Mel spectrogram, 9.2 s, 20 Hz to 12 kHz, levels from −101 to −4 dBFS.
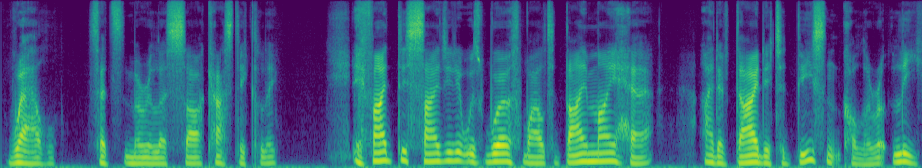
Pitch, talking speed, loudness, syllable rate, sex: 135 Hz, 155 wpm, -19 LUFS, 4.7 syllables/s, male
